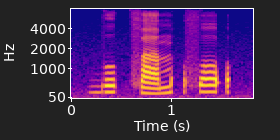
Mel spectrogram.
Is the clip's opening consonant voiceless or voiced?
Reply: voiced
